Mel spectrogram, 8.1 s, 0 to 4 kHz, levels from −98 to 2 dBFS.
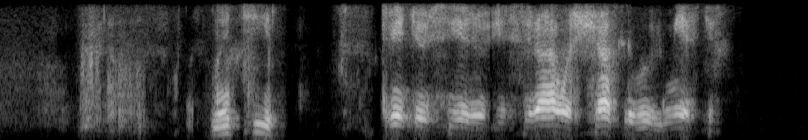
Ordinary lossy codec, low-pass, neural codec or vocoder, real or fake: AAC, 24 kbps; 3.6 kHz; none; real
